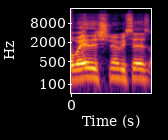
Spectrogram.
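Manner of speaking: usual speaking voice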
